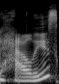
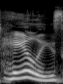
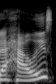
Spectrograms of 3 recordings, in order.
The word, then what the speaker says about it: Halley: the guy who discovered halley's comet yeah i learned this time around that it's not pronounced haley's comment i kind of thought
